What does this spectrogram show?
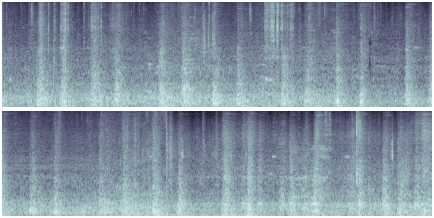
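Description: Hythe pier train's carriage running along the pier: a fast, uneven clatter of wheel clicks and rattling over a steady low rumble.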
